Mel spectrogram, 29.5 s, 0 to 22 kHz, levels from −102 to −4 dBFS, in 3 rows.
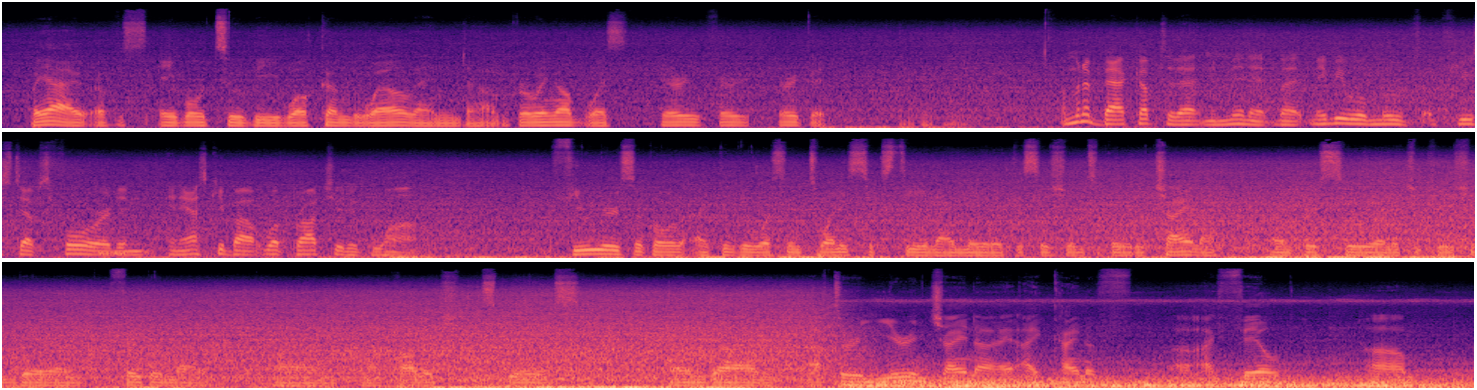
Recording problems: rain or running water; very loud; throughout; 2 dB above the speech

